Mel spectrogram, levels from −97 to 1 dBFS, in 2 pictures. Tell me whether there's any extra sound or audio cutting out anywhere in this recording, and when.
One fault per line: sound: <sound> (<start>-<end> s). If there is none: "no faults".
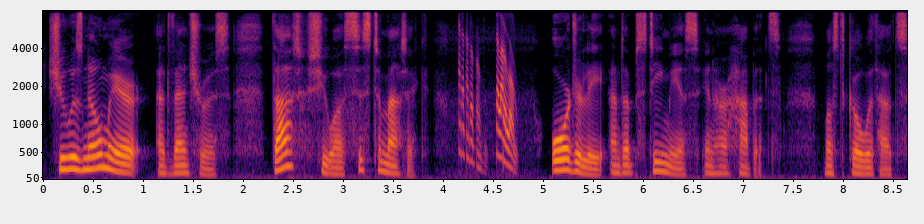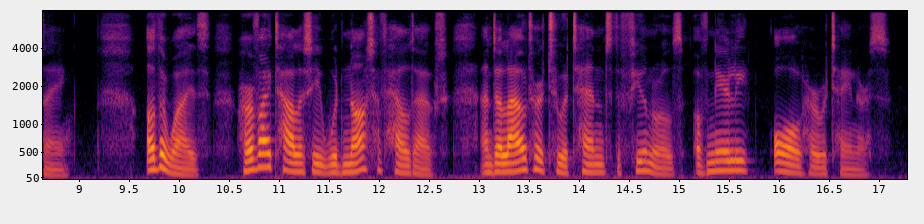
sound: chirp (4.1-4.8 s)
